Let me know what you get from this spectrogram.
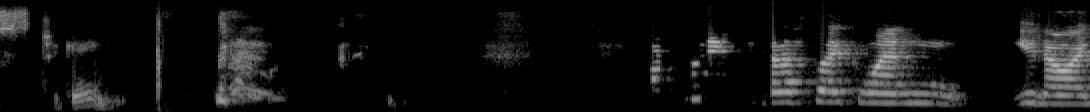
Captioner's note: laughter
